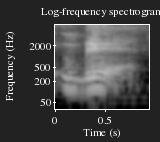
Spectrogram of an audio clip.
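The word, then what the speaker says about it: oubliette: This one is called the oblique, and the oublié is how it's pronounced.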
